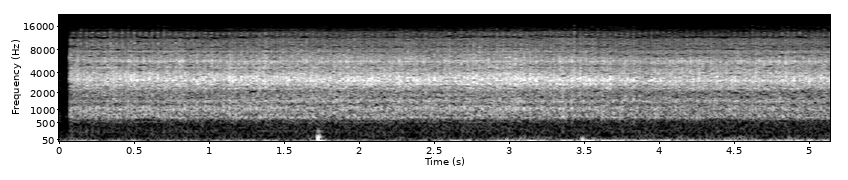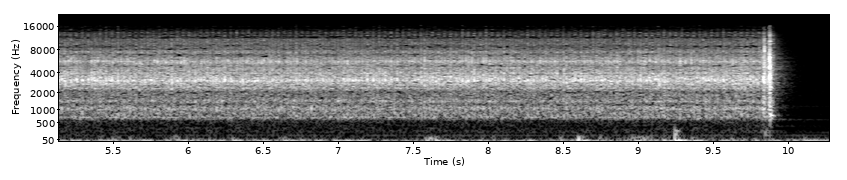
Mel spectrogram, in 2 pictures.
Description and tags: Super 8 Camera Roll (GAF ST-802)
The motor running on a GAF ST-802 super 8 camera.
motor, super8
